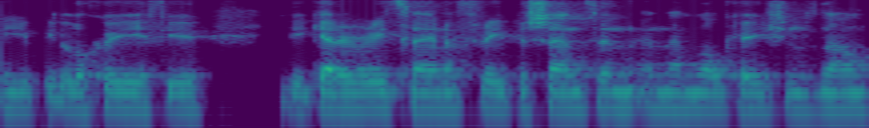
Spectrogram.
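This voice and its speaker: In a Liverpool accent, a man talks at a fairly quick pace and a fairly low pitch. The background is quiet. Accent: Scouse (Liverpool). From Liverpool, England. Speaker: property developer. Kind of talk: investment webinar presentation. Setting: video call webinar.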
